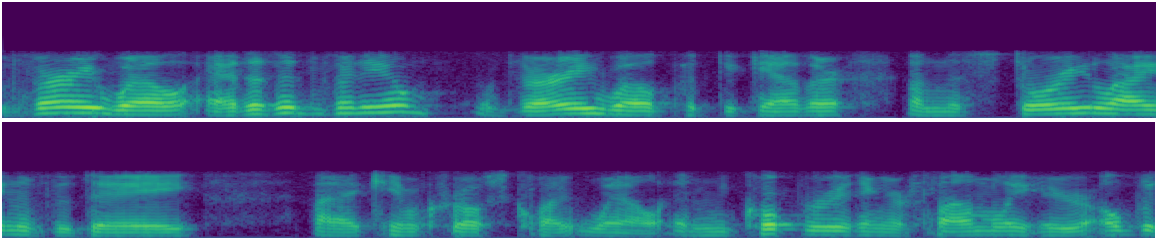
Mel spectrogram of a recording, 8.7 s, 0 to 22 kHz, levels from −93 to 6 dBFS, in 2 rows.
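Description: From start to finish the speech passes through the AMR narrowband mobile codec, and the damage is heavy. Nothing above about 3.7 kHz survives, and the line band runs roughly 150 Hz to 3.5 kHz. What separates this from simple telephone band-limiting is the buzzy, synthetic texture: the vocal-tract model rebuilds each frame from very few pulses, which points to one of the lowest AMR-NB modes, near 6 kbps.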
